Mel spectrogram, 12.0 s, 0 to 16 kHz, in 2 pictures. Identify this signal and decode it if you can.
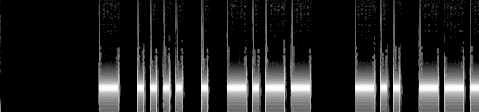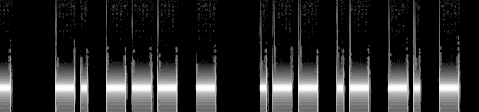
Morse code, heard as a keyed tone, about 15 wpm, 700 Hz. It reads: THEY DO NOT WANT
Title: Sets of 4 Words 15wpm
